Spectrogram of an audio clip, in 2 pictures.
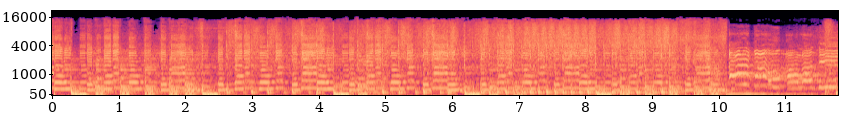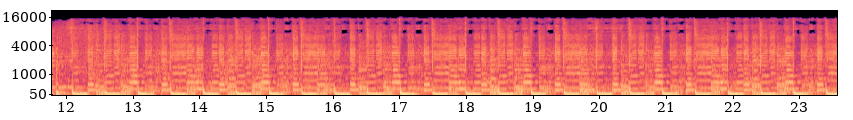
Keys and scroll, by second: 1.7 shift+g, 2.2 shift+Escape, 2.9 g, 3.4 Escape, 4.1 g, 4.9 Escape, 5.6 g, 6.9 Escape, 22.3 KP_3, 22.5 Return, 23.1 ctrl+c.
